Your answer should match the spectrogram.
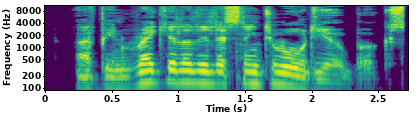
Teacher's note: for regularly and listening they are accented words and pronounced high in pitch and the following word two also keeps high in pitch in · it's a falling nuclear tone or rather a lowfall the lowfall is realized on the nucleus or and the following three syllables of audio books · syllable of regularly to the last syllable before the nucleus while for I've been they are de accented and pronounced low in Pitch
